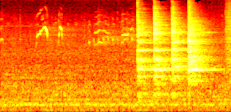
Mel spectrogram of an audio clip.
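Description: A quick run of about five sharp metallic clinks with a ringing tone in the second half, after a couple of faint high chirps.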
